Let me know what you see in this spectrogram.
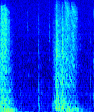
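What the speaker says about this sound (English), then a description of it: "I made this door over here, which I'm going to show off." A redstone-powered door in Minecraft sliding and thudding, two short mechanical bursts about a second apart, moderately loud and alone.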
